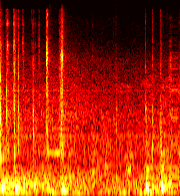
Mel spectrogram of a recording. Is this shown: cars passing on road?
no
